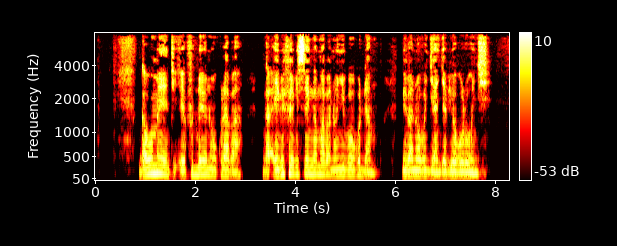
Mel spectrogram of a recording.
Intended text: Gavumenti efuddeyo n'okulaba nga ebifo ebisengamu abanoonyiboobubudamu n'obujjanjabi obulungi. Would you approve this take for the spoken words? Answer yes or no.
no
